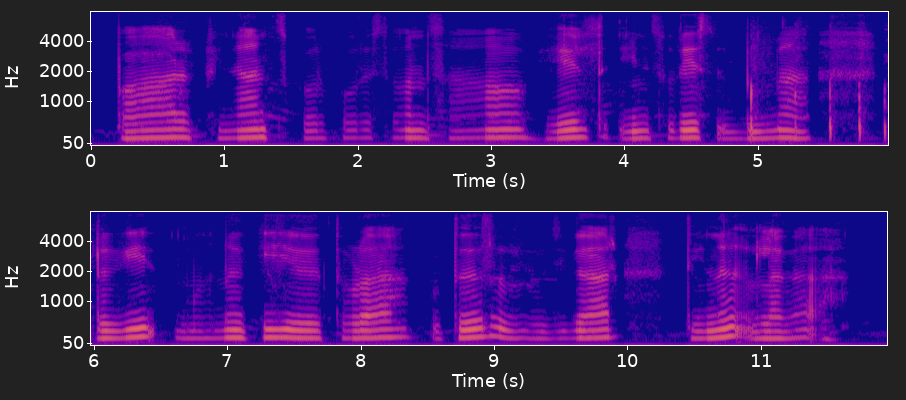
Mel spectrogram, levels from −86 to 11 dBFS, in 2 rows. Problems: background sounds at intervals, low volume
